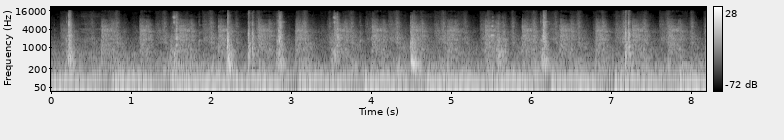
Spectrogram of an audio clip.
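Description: Metal parts clank and rattle in quick, uneven knocks.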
